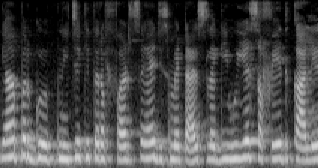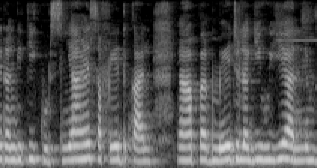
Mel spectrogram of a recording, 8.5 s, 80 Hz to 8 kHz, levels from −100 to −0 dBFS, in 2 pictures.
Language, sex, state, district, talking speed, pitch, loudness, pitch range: Hindi, female, Bihar, East Champaran, 200 wpm, 235 Hz, -25 LUFS, 230-250 Hz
